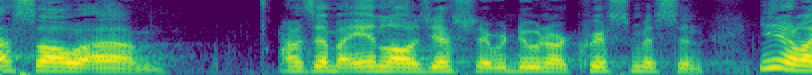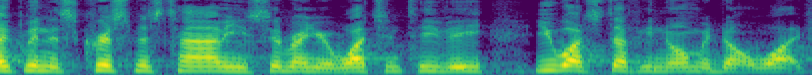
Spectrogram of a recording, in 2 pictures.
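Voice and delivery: ordinary talk

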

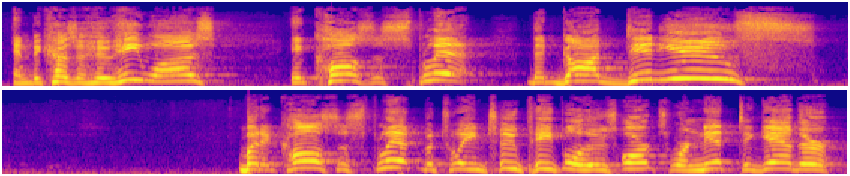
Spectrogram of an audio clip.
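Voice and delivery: high, emphatic sermon cry; impassioned preaching. Real, not acted. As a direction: drive the point home from the pulpit. Preaches at full force.

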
